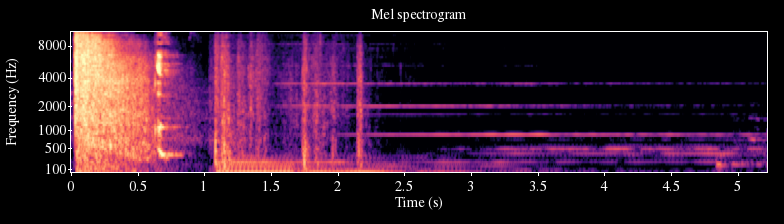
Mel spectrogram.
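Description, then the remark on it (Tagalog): A loud gunshot from a gun cracks out after a brief rushing hiss, followed by a few sharp echoing knocks and a long, fading metallic ring. No one speaks. “Naudlot ang sasabihin niya ng isang putok ng baril ang narinig ko.”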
